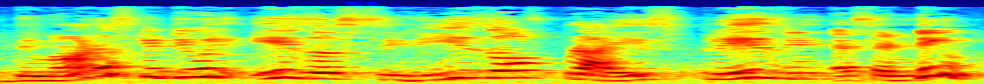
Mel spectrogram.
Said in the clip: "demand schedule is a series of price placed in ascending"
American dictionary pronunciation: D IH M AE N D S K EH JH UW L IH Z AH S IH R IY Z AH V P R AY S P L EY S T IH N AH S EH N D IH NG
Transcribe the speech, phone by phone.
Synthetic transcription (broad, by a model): D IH M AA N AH S K EH JH UW L IH Z AH S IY R IY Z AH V P R AY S P L EY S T IH N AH S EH N D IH NG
